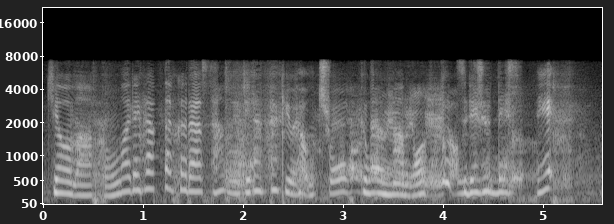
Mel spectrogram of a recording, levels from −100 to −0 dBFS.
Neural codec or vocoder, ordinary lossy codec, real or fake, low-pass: codec, 16 kHz, 0.8 kbps, ZipCodec; none; fake; 7.2 kHz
